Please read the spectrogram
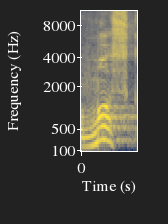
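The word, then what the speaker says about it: nomos (νομός): nos nomos, quand il est accentué sur la dernière syllabe, signifie aussi la pâture, le pâturage.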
